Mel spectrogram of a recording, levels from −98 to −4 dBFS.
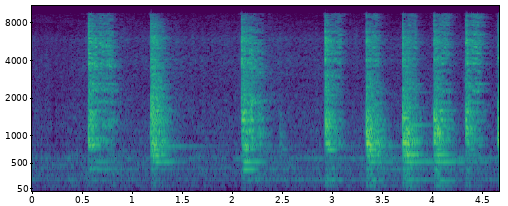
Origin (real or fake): real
